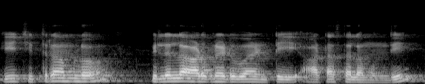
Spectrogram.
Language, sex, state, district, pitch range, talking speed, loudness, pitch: Telugu, male, Andhra Pradesh, Visakhapatnam, 120-140 Hz, 125 wpm, -16 LUFS, 130 Hz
